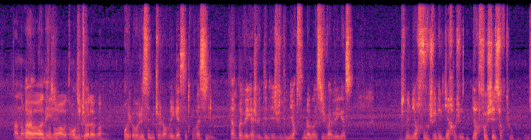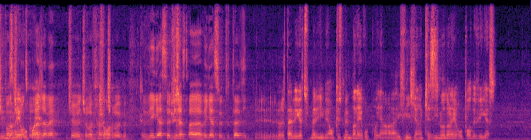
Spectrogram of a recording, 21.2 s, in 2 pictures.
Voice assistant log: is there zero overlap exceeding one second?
No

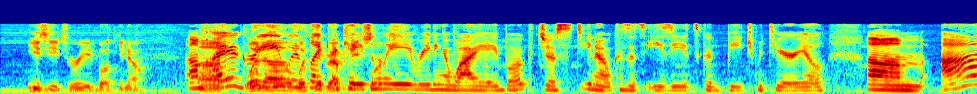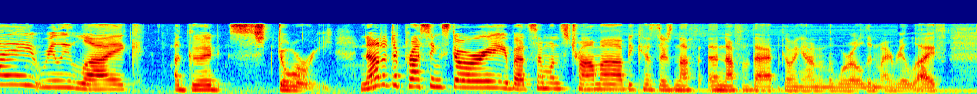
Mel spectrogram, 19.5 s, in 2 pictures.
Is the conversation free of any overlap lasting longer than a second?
No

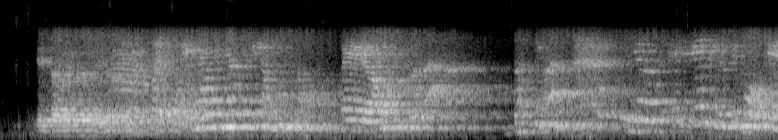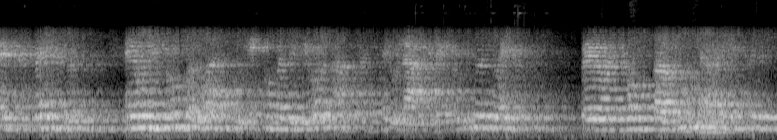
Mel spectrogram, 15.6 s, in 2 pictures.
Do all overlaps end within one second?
Yes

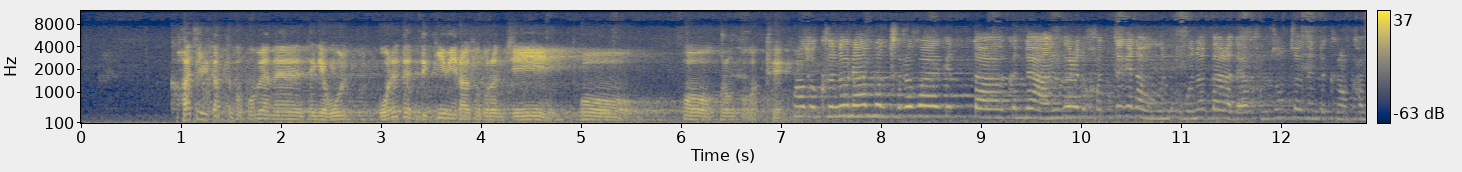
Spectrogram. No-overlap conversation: Yes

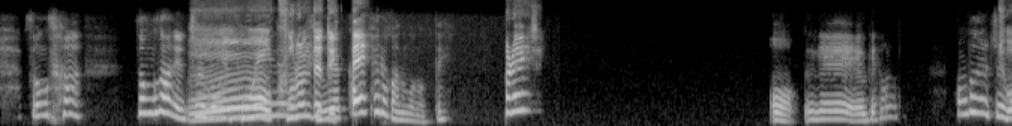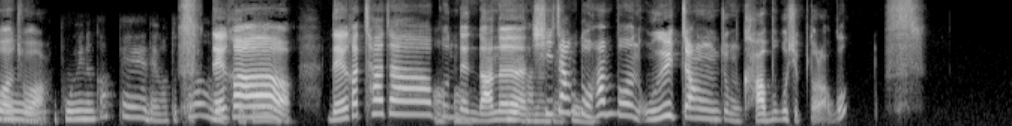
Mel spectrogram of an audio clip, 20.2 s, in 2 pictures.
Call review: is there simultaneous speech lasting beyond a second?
Yes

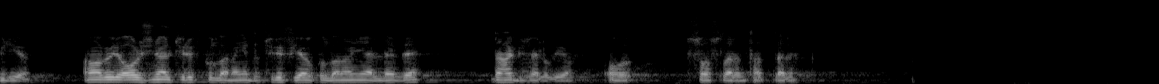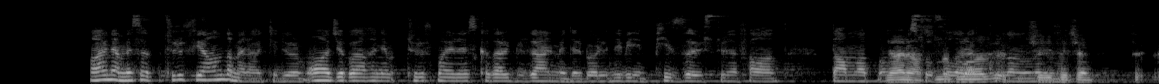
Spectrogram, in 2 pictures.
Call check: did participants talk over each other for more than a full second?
Yes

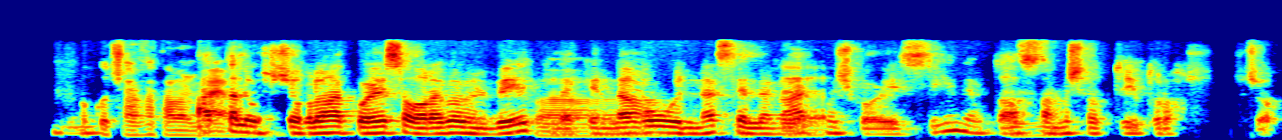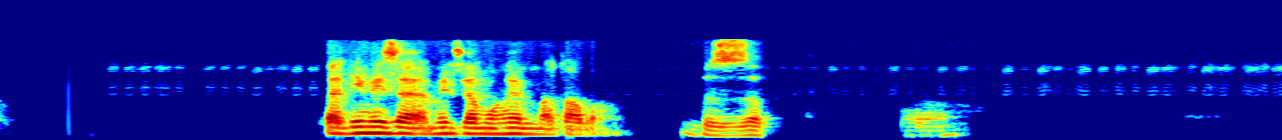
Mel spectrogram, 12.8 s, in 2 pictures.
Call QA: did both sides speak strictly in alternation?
No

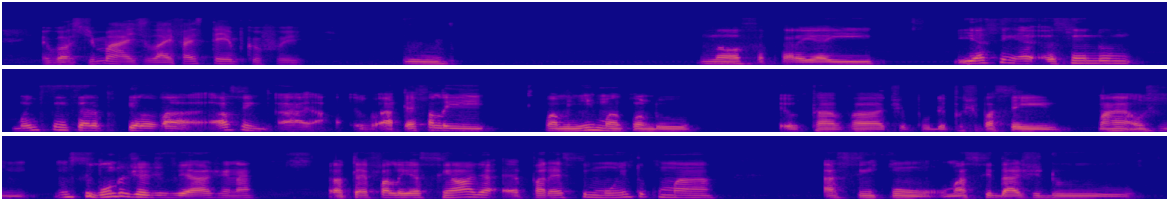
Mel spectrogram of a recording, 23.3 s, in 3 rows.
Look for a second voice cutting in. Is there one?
No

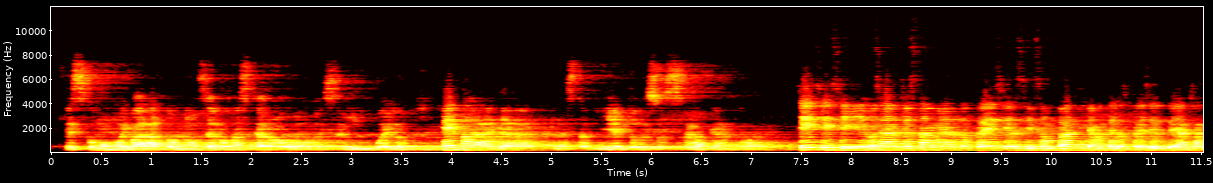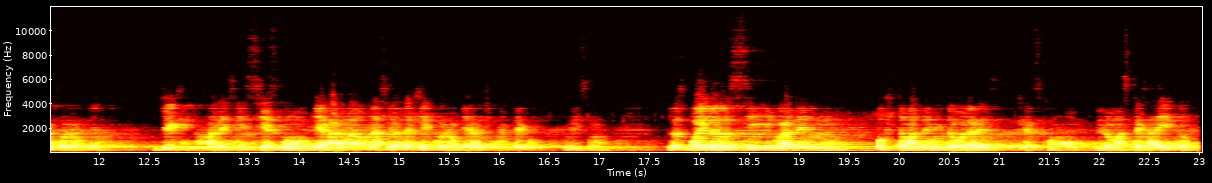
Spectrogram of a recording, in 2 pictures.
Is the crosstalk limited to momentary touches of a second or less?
Yes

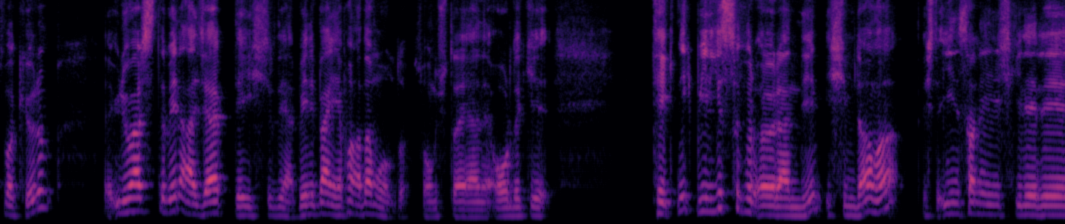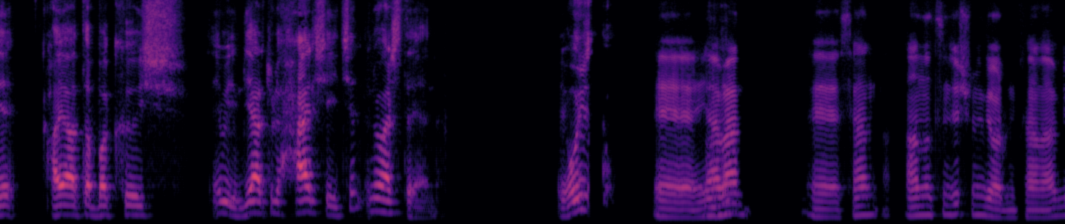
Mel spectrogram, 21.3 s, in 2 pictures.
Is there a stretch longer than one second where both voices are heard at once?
No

